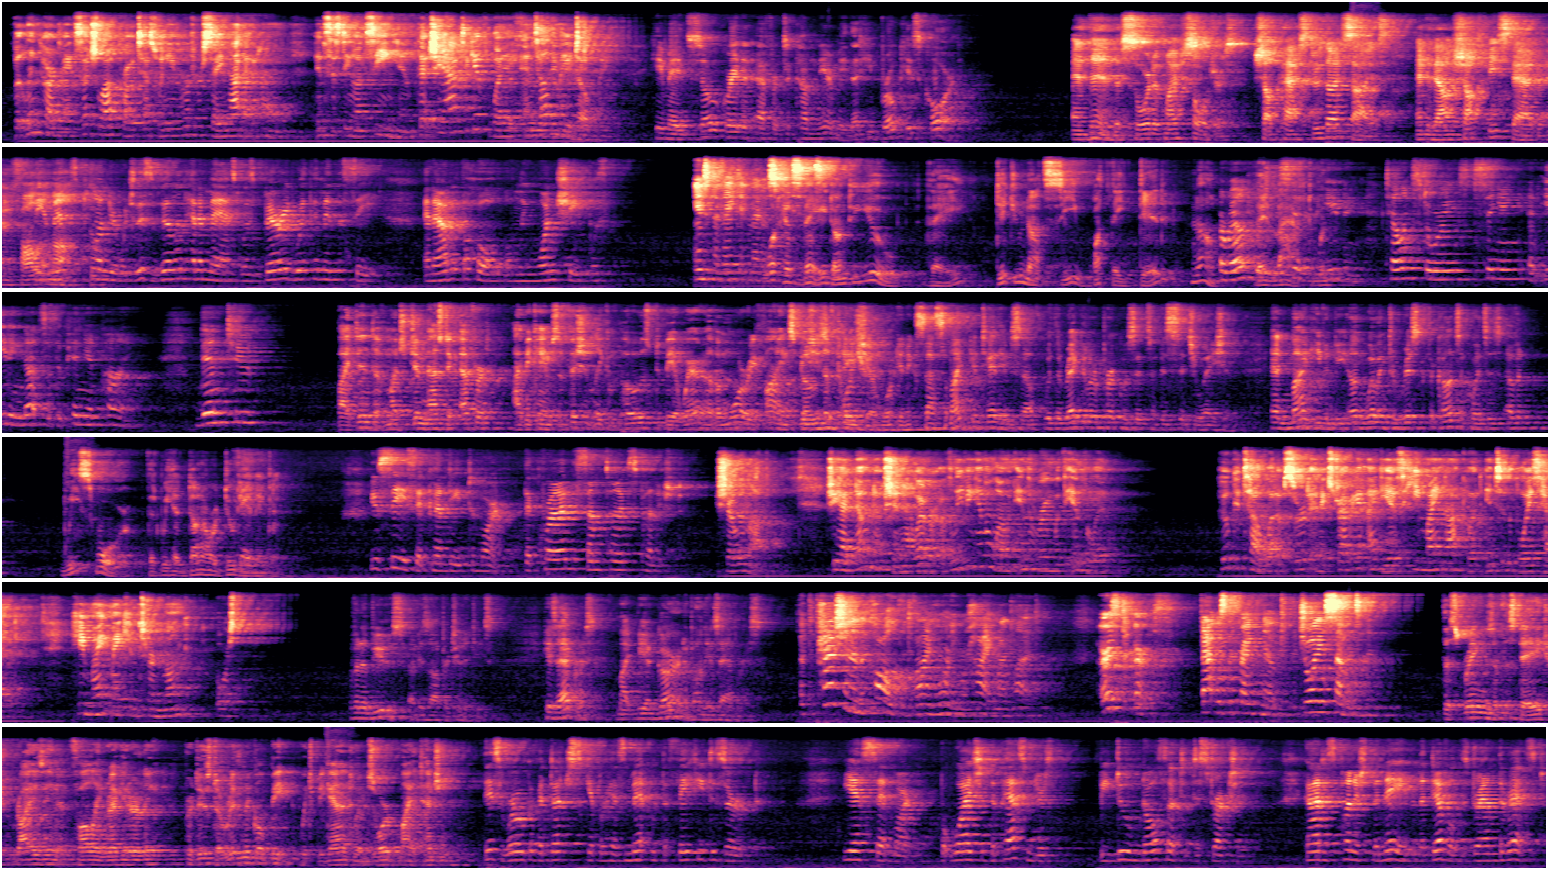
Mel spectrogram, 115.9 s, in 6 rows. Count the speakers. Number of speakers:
10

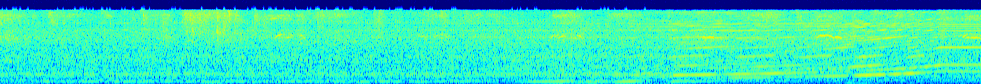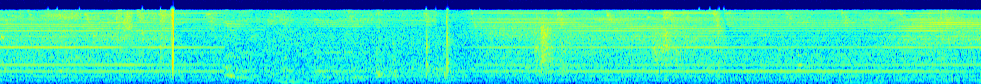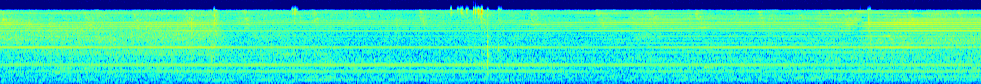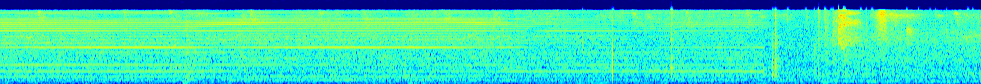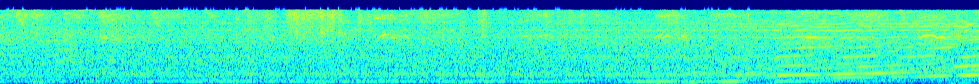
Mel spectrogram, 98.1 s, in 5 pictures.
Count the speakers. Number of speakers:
0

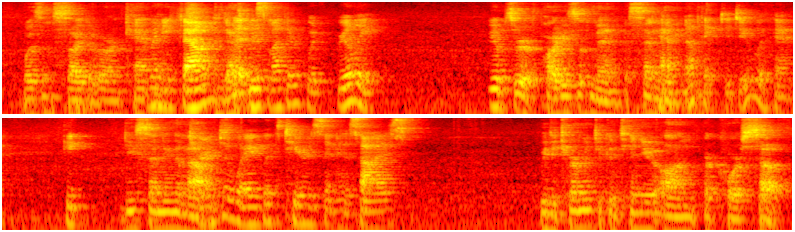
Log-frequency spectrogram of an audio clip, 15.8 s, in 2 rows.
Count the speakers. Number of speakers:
2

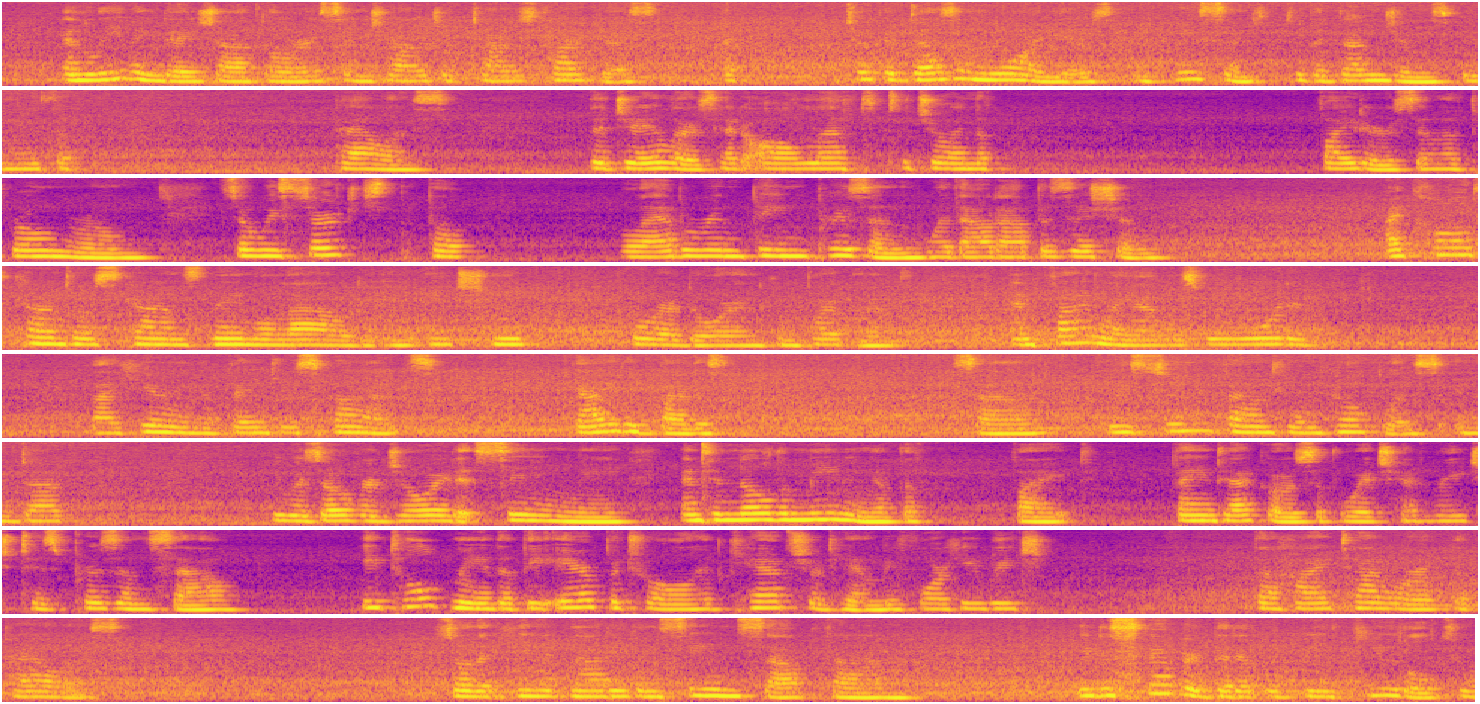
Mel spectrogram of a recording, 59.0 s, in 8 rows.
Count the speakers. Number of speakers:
1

